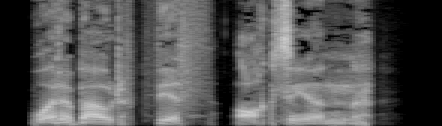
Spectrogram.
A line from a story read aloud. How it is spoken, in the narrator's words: Quichan growled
